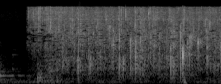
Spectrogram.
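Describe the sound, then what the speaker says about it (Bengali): Sliced onions frying in hot mustard oil with a cinnamon stick, two cardamom pods and bay leaf, a steady loud sizzle that bursts in after a brief quiet start and crackles on without talk. "পেঁয়াজগুলো এক মিনিট ভালো করে ভেজে নেব"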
